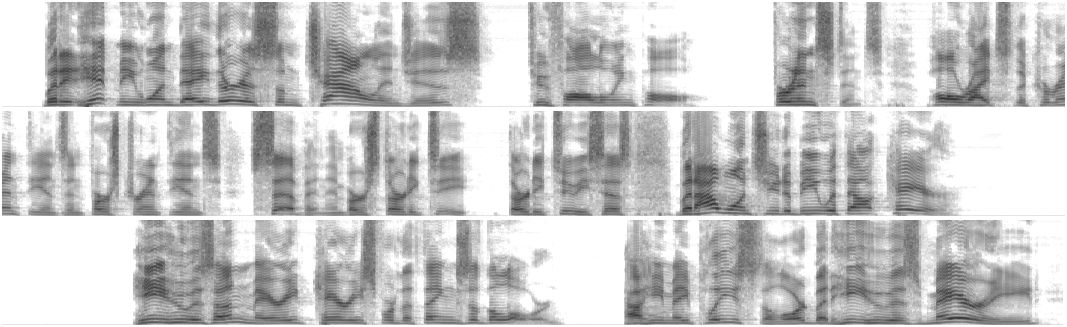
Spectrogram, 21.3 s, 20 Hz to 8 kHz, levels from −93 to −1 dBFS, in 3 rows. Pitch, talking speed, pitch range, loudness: 200 Hz, 165 wpm, 175-225 Hz, -28 LUFS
